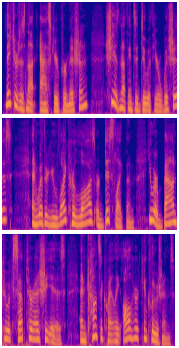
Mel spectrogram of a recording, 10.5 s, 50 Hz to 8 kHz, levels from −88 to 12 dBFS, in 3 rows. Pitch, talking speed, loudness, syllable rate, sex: 160 Hz, 210 wpm, -19 LUFS, 5.9 syllables/s, male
